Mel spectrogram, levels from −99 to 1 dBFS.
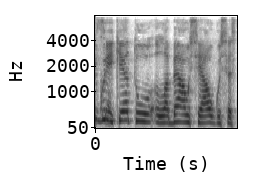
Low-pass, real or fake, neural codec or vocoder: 7.2 kHz; real; none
